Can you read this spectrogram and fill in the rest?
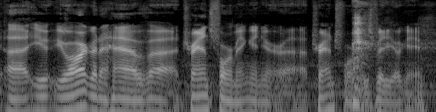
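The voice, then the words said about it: Bad imitation of another person's voice. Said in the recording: “bad Jeff Goldblum impression becomes the Joker very quickly”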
